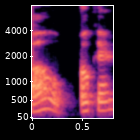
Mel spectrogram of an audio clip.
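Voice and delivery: soft, meek voice.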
